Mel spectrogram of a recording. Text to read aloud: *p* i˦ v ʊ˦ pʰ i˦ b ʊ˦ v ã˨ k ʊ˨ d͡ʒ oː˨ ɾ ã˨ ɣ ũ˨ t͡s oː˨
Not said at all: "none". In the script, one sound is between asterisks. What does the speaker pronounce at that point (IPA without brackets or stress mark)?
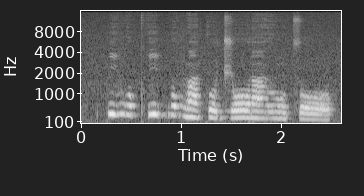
p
